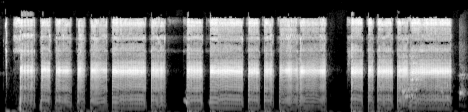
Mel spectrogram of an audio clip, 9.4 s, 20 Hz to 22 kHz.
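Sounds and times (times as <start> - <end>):
mallard duck call being blown: 0.3 - 9.3.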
